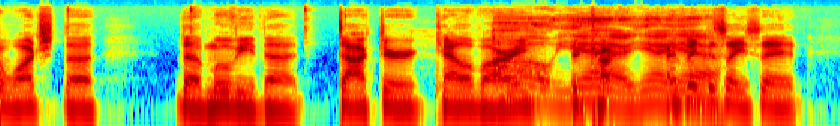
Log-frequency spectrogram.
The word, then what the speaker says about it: Caligari: How do you say Caligari, right? Yeah. Wait. With his own statue? No, he keeps wanting his daughter to watch the movie, the Dr. Caligari.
